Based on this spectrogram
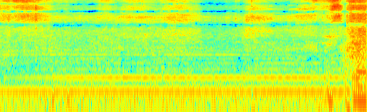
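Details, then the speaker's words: Lexus GS F parked in park after a seven-mile drive: steady, loud, low electrical-sounding buzzing hum from under the rear seats, quieter while driving, cause unknown. "sound you can hear very loud so you can listen to how loud is it so loud clearly the noise that the sound is so annoying that it just drives you crazy"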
